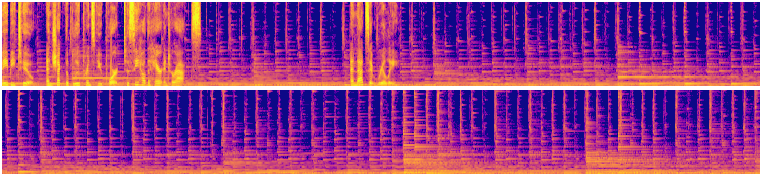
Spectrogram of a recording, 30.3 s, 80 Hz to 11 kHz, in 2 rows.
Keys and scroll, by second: 1.3 Left, 1.9 Right, 2.4 Up, 2.6 Left, 3.2 Left, 3.5 Right, 8.2 Left, 8.5 Right, 8.8 Left, 10.4 1, 10.7 Return, 11.8-13.2 typing, 14.7 1, 15.0 Return, 16.0 Right, 16.4 Left, 16.8 Right, 17.1 Up, 17.4 Down, 18.7-20.5 typing, 21.7 Left, 22.0 Right, 22.4 Right, 22.9 Up, 23.1 Down, 23.6 Left, 23.8 Right.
